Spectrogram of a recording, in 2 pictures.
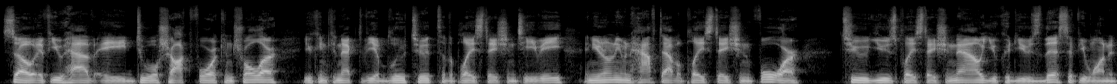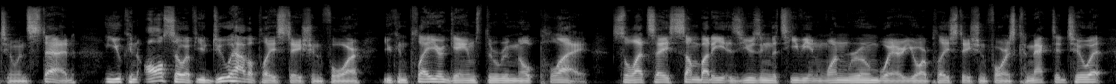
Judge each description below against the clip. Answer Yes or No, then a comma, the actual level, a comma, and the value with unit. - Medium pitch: No, very low, 95 Hz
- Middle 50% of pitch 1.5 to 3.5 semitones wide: Yes, average, 3.2 semitones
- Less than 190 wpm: No, fast, 205 wpm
